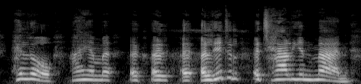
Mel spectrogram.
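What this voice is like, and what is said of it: High, whispery fake Italian accent. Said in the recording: “the worst Italian accent ... always in that kind of high, whispery register”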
